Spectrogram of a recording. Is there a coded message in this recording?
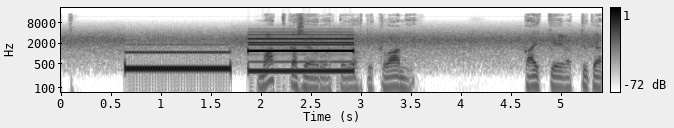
Yes: aircraft SELCAL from 0.6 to 2.9 s, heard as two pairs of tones, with speech in Finnish. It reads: BC-AQ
